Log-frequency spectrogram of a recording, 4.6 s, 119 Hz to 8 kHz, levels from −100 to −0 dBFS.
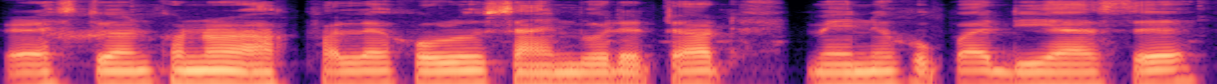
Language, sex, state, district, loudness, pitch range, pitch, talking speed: Assamese, male, Assam, Sonitpur, -18 LUFS, 110-120 Hz, 115 Hz, 130 wpm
